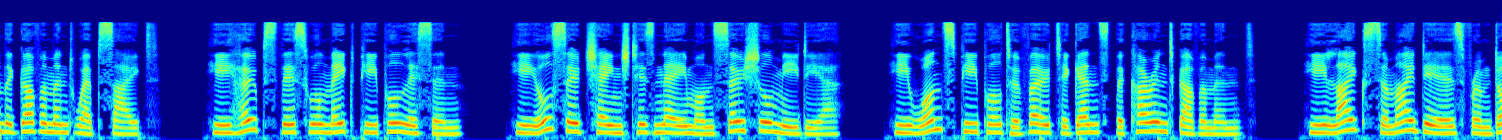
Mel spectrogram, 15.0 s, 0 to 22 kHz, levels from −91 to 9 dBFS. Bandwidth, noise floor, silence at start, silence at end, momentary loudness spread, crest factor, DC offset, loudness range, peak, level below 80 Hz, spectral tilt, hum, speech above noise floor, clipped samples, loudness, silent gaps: 12 kHz; -66 dBFS; 0 s; 0 s; 9 LU; 16 dB; under 0.1%; 2 LU; -4 dBFS; -54 dBFS; -4.5 dB/octave; none; 48 dB; under 0.1%; -19 LUFS; none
